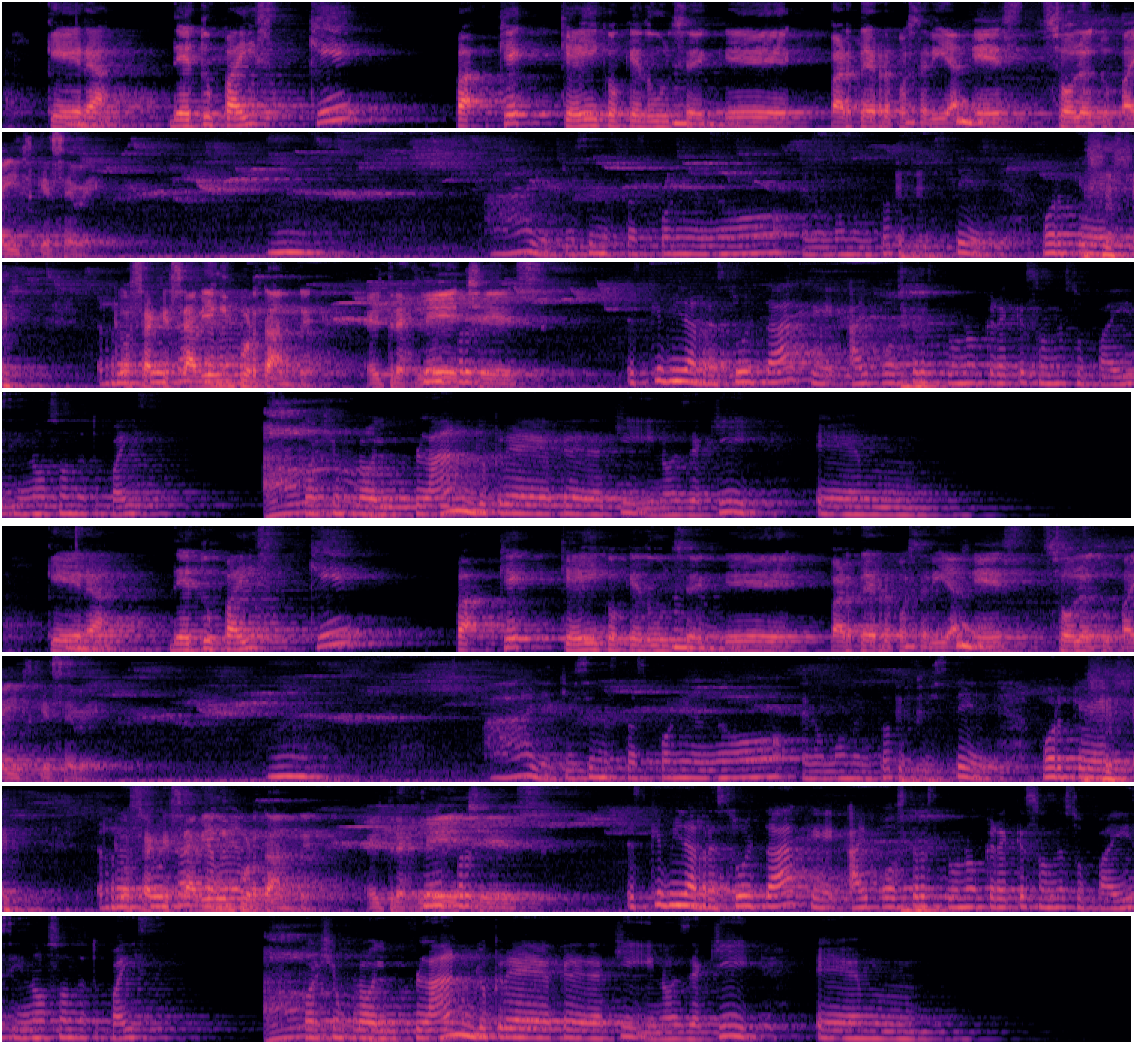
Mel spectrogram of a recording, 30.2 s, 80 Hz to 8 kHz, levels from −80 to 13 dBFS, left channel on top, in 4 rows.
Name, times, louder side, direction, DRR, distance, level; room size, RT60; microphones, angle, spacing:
voice 1, 0.3-0.7 1.1-2.4 3.0-8.2 13.5-13.7 14.7-15.2 15.8-17.2 17.5-18.5 21.1-21.3 24.4-25.1, left 2 dB, 35° left, 10 dB, 1.6 m, -25 dB
voice 2, 4.5-4.8 6.0-6.1 6.4-6.5 9.3-9.8 10.8-15.0 15.7-16.7 17.9-18.3 19.3-23.6 24.7-27.6 28.1-28.8, right 1 dB, 30° right, 6 dB, 2.7 m, -28 dB
sound 1, 6.4-21.3, left 2 dB, 75° left, 5.8 m, -43 dB
23.0 x 22.5 x 8.9 m, 1.2 s
head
